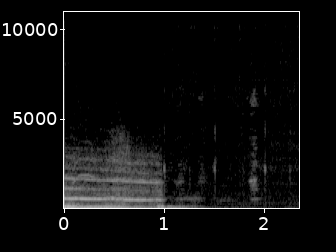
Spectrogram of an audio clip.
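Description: A dramatic sound-effect sting: a low boom with a deep rumble and a slowly falling tone over it. It dies away about a second in, leaving near silence.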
